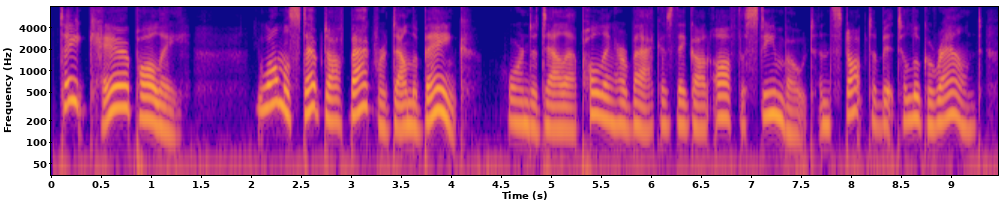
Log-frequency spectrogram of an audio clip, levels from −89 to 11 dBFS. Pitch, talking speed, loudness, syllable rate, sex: 205 Hz, 185 wpm, -17 LUFS, 4.9 syllables/s, female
